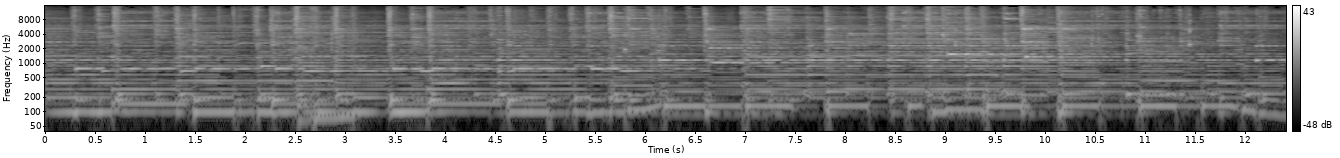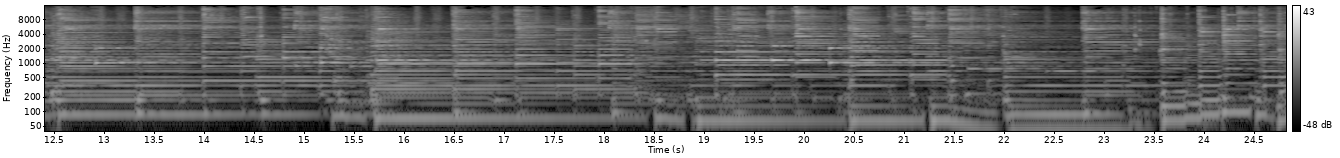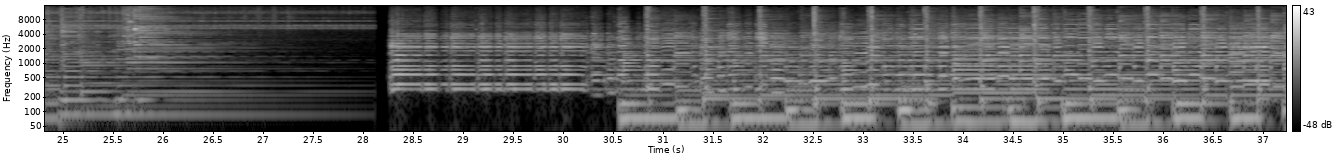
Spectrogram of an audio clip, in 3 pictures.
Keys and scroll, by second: 27.9 Delete, 28.3 3, 29.0 0.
